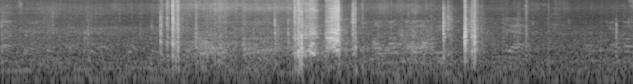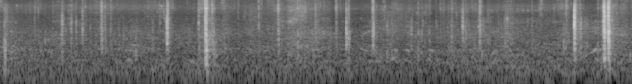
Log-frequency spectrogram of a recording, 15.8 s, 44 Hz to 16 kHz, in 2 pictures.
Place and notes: Rose Walk, The Level, Brighton, Vereinigtes Königreich - Brighton - the Level - Skater Park
In Brighton at the Level - a public skater park - the sounds of skating
soundmap international:
social ambiences, topographic field recordings
South East England, England, United Kingdom, 18 March 2022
